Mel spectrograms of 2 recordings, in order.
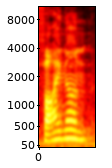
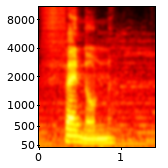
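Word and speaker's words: Phainon: from ID Alisia uh finon you pronounce it in Greek fenon that's the correct pronunciation I will keep calling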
